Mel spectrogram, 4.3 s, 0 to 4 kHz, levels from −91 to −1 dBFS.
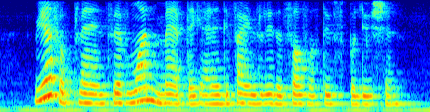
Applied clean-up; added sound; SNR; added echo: none; none; none; none.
